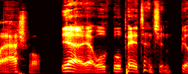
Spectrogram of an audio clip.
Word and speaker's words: Asheville: But I noticed it's not Asheville; it's Asheville.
